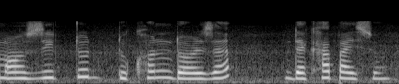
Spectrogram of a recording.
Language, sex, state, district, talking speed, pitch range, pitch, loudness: Assamese, female, Assam, Sonitpur, 75 wpm, 275-305 Hz, 285 Hz, -16 LUFS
